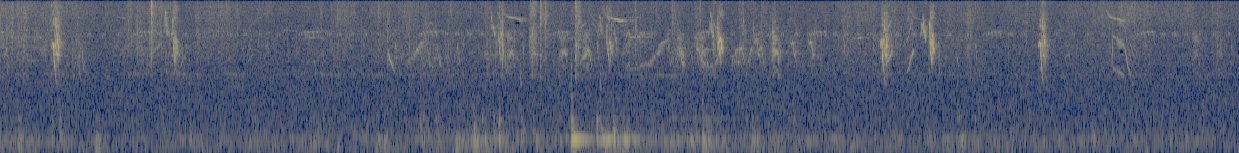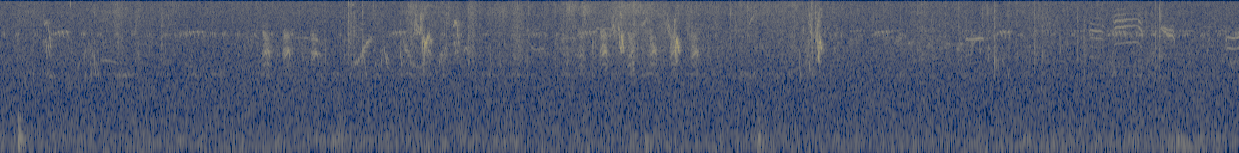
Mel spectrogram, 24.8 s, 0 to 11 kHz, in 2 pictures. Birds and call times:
Chestnut Weaver (Ploceus rubiginosus): 9.3s
Gray-backed Camaroptera (Camaroptera brevicaudata): 23.6s

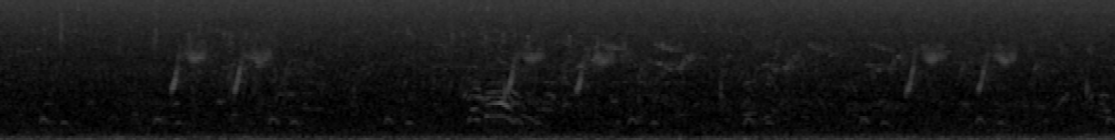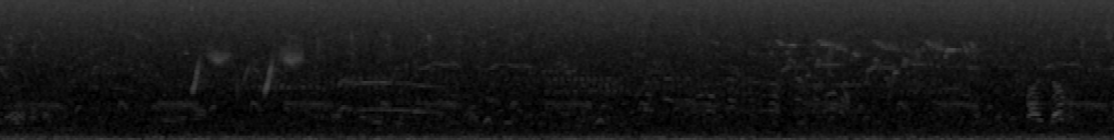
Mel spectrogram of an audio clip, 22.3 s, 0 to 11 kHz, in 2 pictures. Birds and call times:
Slate-colored Boubou (Laniarius funebris): 1.7s, 13.3s
Southern Fiscal (Lanius collaris): 15.6s

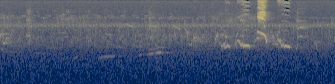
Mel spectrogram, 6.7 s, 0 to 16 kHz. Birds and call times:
African Bare-eyed Thrush (Turdus tephronotus): 5.2s

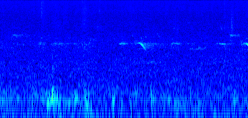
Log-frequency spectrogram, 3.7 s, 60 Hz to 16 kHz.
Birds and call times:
African Black-headed Oriole (Oriolus larvatus): 2.2s

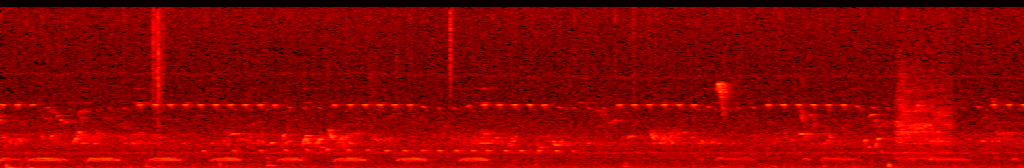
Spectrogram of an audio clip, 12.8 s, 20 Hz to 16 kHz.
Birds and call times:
Red-fronted Tinkerbird (Pogoniulus pusillus): 4.9s
Ring-necked Dove (Streptopelia capicola): 11.4s

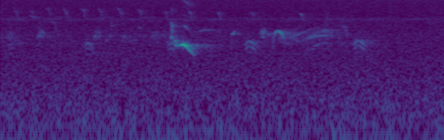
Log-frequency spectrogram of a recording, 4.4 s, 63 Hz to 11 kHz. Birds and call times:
African Black-headed Oriole (Oriolus larvatus): 1.9s
Violet-backed Starling (Cinnyricinclus leucogaster): 3.2s

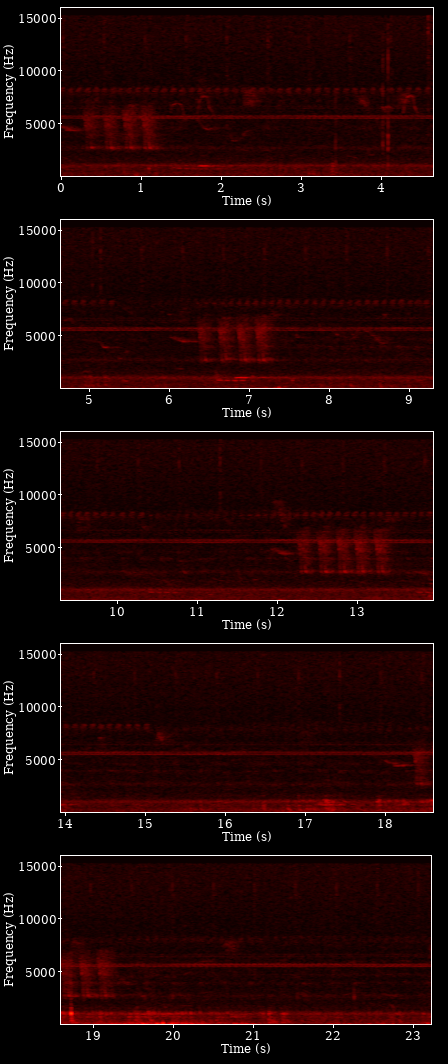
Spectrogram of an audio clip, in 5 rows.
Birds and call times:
Tropical Boubou (Laniarius major): 6.8s, 13.8s
Cinnamon Bracken-Warbler (Bradypterus cinnamomeus): 12.6s

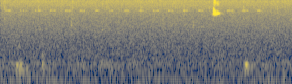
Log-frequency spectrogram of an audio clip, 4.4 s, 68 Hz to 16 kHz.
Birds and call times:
Speckle-fronted Weaver (Sporopipes frontalis): 3.2s

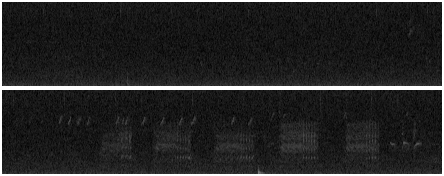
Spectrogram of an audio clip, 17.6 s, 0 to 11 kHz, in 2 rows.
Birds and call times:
Ring-necked Dove (Streptopelia capicola): 13.5s

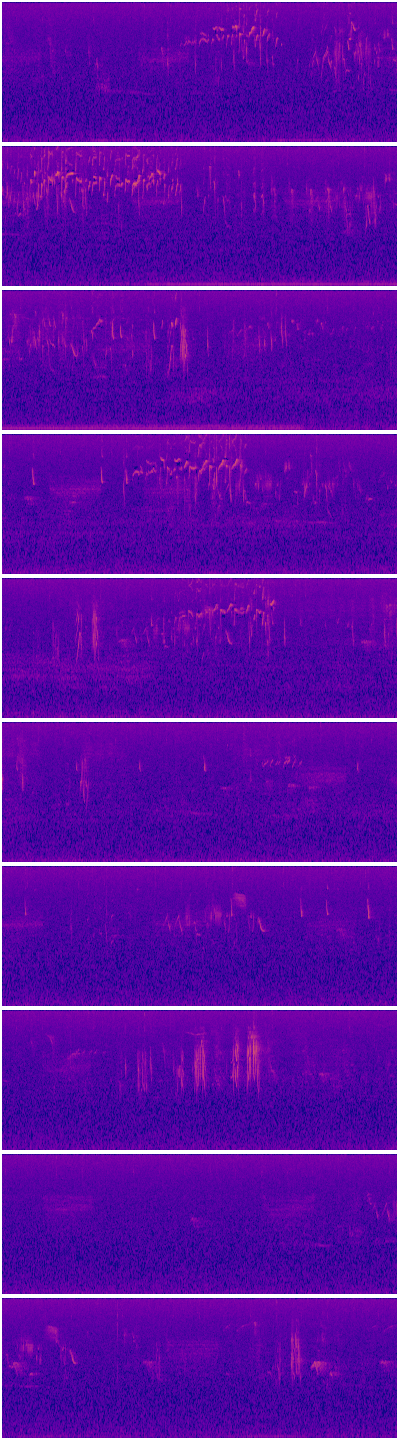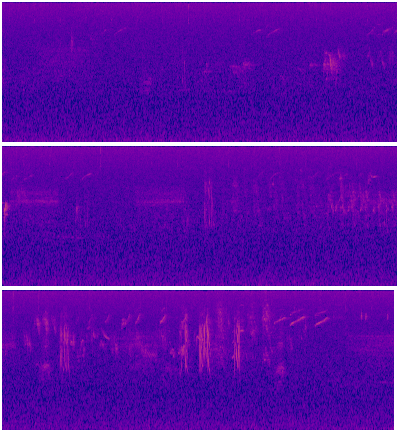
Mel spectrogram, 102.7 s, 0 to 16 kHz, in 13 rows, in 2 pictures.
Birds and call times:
Mariqua Sunbird (Cinnyris mariquensis): 4.7s, 9.8s, 27.5s, 36.2s
White-browed Sparrow-Weaver (Plocepasser mahali): 19.4s, 33.5s, 60.0s, 77.0s, 96.1s, 98.9s
Scarlet-chested Sunbird (Chalcomitra senegalensis): 53.9s
Speckle-fronted Weaver (Sporopipes frontalis): 98.0s
Red-cheeked Cordonbleu (Uraeginthus bengalus): 100.7s

